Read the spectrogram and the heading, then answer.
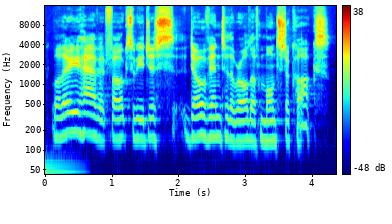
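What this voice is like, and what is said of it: Put-on British accent. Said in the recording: “was that a British accent?”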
